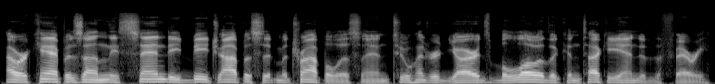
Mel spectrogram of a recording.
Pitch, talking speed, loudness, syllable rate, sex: 95 Hz, 170 wpm, -18 LUFS, 4.6 syllables/s, male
